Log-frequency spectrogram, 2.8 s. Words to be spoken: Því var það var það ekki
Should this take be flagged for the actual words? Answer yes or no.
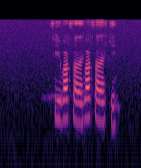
no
